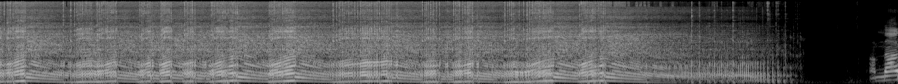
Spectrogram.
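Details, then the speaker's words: Neotec NH843 (Husky 543XP clone) chainsaw, new out of the box, with only the carb adjusted: at full throttle it surges up and down about twice a second; the carb screw settings are suspected. "on eye on on throttle there guys i don't know if you could hear it but that's not me doing that that's the saw doing that because i'm being smooth with my my grip again i gotta play with that carb a little bit"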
